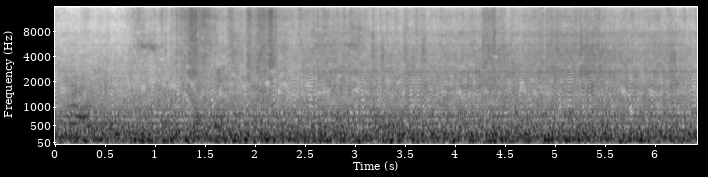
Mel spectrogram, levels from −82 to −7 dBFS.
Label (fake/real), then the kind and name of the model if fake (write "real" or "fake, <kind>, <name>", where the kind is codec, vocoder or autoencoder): fake, vocoder, Vocos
